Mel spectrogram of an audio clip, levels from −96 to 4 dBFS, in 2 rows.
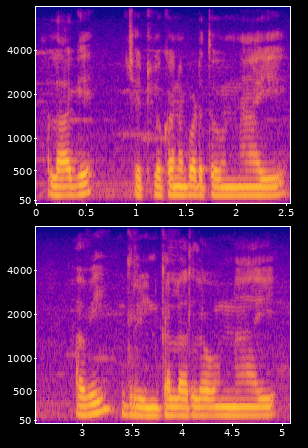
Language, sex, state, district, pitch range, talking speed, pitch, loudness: Telugu, male, Telangana, Hyderabad, 125-135 Hz, 105 wpm, 130 Hz, -14 LUFS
